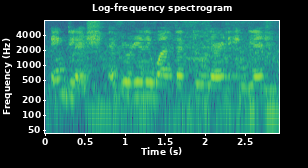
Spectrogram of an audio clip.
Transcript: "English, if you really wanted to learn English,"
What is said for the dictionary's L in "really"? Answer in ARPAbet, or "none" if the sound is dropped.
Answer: L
